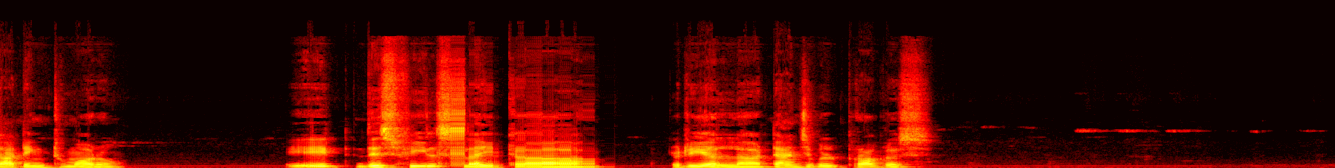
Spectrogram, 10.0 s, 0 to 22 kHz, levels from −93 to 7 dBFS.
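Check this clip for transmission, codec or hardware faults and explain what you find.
One fault is present. From 3.40 to 4.62 s, the speech turns into a rigid, metallic buzz at 66.7 Hz. This is robotic sound from repeated short buffers. Audio likely arrived too seldom, so 15 ms chunks were replayed through most of that span.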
